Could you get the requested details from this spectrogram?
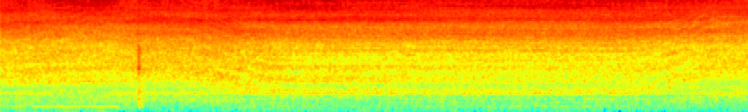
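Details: Panasonic upright, one of the last sold in the US, base plate refitted, bare-floor switch, auto height adjustment, brush roll auto-stops when upright: smooth constant high airy whoosh with faint steady tone, no rattles or dips; running well.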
